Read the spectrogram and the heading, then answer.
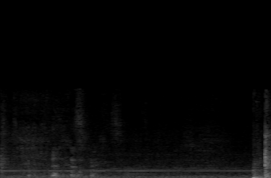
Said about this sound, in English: We're just going to the engineering workshop on the port side. Just open the doors. In we go. Clamber in. Into the warm.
